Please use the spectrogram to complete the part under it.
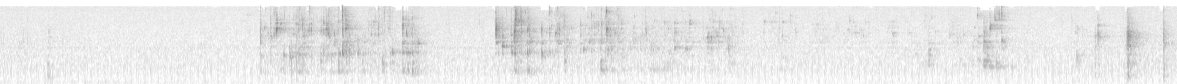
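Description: Water pours from a plastic bottle into a metal cup.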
